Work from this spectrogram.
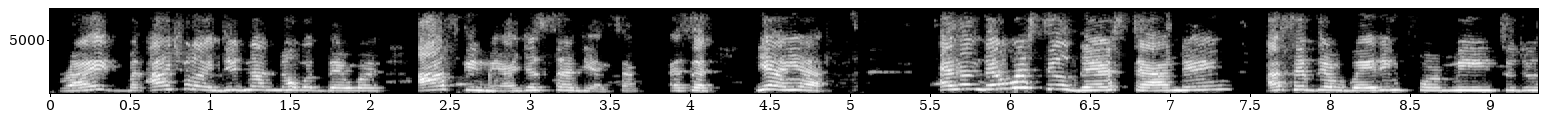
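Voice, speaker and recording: A woman's voice: sits high, sharp tone, poor audio. A woman, chatting casually as the interviewer and sharing stories from her own teaching.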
